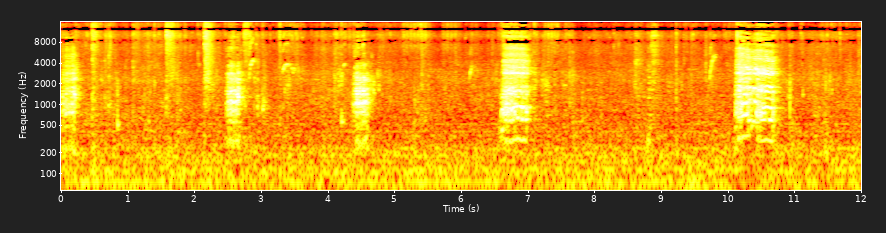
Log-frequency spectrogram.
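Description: Five short bird calls spaced a couple of seconds apart, the last two longer and louder, over a steady low rumble.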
